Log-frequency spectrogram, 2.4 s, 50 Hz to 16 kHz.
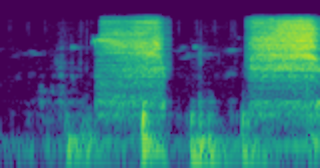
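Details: Young barn owls in a nest box at night on 5/8/23 while taking turns with a rabbit; two drawn-out, rasping hiss-screeches, the second louder and longer, over low shuffling and thumping noises.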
